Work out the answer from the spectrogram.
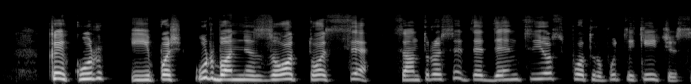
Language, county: Lithuanian, Šiauliai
